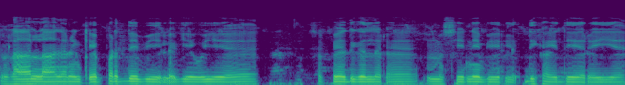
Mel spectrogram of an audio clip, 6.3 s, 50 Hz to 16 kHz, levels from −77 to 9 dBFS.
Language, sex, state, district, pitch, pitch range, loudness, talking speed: Hindi, male, Rajasthan, Bikaner, 100 Hz, 100-105 Hz, -17 LUFS, 175 wpm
